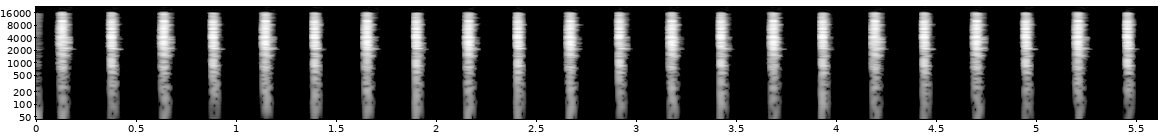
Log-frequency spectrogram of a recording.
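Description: Clock-like ticking sound effect, even and steady at about four ticks a second, marking thinking time for a quiz question.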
